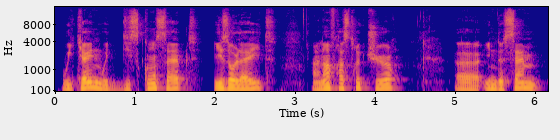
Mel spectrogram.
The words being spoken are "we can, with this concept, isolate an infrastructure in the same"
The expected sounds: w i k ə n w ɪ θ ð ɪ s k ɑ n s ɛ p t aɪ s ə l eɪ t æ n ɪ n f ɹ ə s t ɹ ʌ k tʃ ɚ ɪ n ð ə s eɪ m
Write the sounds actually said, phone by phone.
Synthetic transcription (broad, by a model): w i k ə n w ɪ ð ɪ s k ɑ s ɛ p t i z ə l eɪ t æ n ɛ f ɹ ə s t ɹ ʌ k tʃ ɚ ɪ n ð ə s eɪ m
